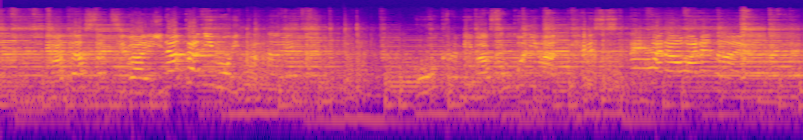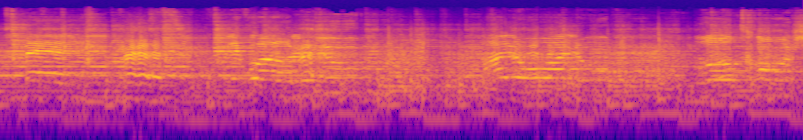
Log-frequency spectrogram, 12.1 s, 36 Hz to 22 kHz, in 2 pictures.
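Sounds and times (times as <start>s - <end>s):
acoustic guitar: 0.0s - 12.0s
bending melody line: 0.0s - 12.0s
drums: 0.0s - 12.0s.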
